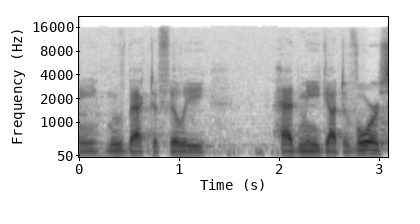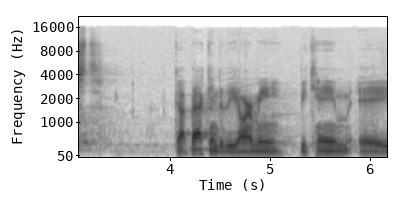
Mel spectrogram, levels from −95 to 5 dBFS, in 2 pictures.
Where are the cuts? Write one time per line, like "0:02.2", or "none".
none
